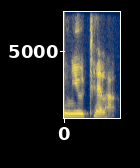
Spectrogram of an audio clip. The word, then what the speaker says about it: Nutella: dreaming about it but I remember specifically seeing like the person who invented it saying it's supposed to be new tayor but for me it's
